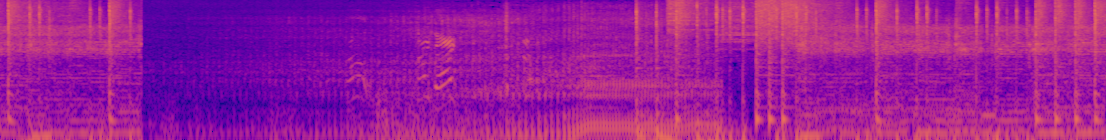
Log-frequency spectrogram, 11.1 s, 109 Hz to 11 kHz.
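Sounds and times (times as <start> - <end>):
music: 0.0 - 1.4, 6.4 - 11.0
motorcycle engine approaching: 0.0 - 11.0.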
